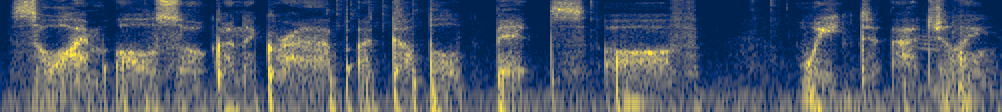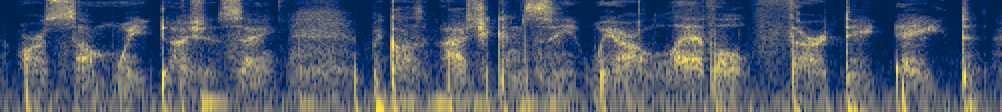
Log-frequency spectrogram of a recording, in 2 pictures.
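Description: Whispering gamer with a fading voice. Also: a little slow. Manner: soft unvoiced whisper, chatty, self-correcting. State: losing their voice, coughing. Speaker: gaming video host. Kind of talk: whispered ASMR gameplay commentary.

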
